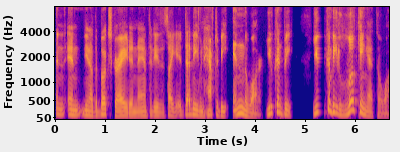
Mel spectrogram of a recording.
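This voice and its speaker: A man speaks at a medium pitch and fairly quick pace, with lively intonation and vocal fry. The sound is dry and close with no echo, in a very clean recording over a silent background. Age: 50s. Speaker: podcast co-host and producer, parent of a pro wakesurfer. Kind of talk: casual chat.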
